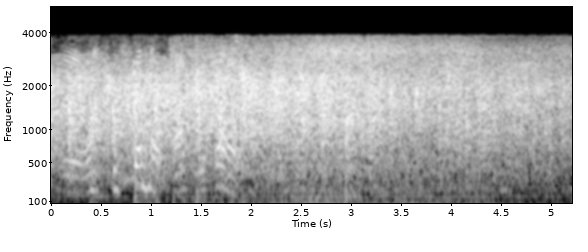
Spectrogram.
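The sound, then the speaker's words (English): Audience applause rolls on as a dense, continuous wash of clapping with a man talking over it, the whole sound thin and muffled, easing off a little toward the end. “that's a big round of applause right there, too.”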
